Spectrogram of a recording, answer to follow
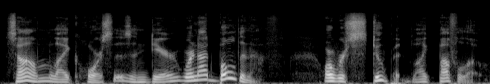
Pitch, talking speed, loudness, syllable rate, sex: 145 Hz, 170 wpm, -20 LUFS, 4.9 syllables/s, male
